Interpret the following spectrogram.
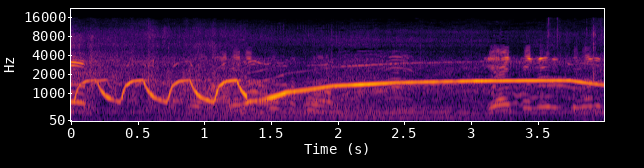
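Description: Emergency-vehicle siren, loud: four quick yelping sweeps in the first second and a half, then a slow rise into a long high wail that begins to fall near the end.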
